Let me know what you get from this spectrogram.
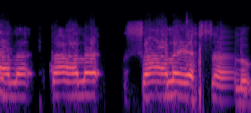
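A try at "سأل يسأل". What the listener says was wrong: सअला यसअल, बोलिए यहाँ हमजा है ना?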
